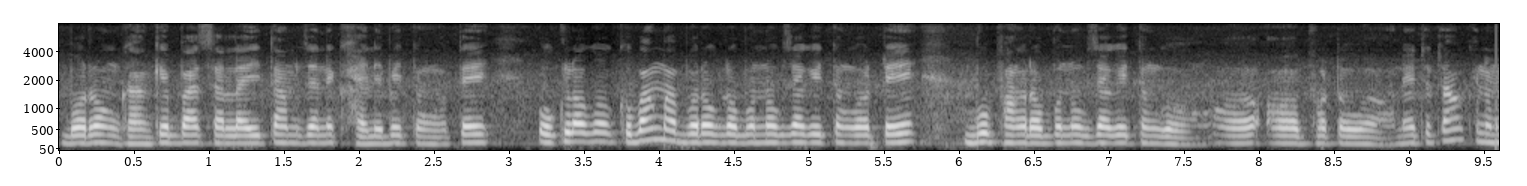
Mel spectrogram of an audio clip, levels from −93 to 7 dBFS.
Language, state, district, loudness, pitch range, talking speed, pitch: Kokborok, Tripura, West Tripura, -15 LUFS, 180-195 Hz, 145 wpm, 190 Hz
